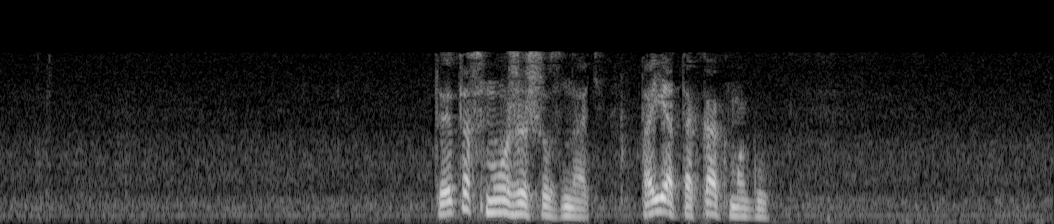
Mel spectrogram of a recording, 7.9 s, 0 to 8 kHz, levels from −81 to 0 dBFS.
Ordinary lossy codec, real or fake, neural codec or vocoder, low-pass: AAC, 16 kbps; real; none; 7.2 kHz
